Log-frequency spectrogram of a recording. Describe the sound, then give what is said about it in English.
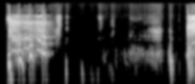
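A loud burst of harsh coughing in a quick run of several spasms, then a few faint throat noises and breaths, with another sharp cough starting at the very end. “Now I've developed a really bad cough, which is worrying for this podcast, isn't it?”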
